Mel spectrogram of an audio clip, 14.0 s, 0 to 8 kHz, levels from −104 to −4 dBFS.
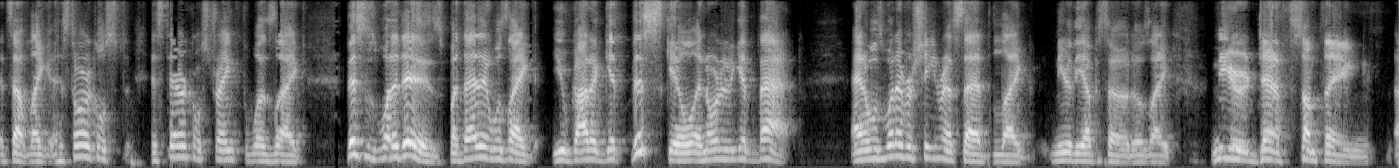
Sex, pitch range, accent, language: male, 125-160 Hz, American, English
